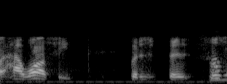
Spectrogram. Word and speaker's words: Hiawassee: Hiawassee, we call it Hiawassee, but it looks like it would be pronounced Hiawassee.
